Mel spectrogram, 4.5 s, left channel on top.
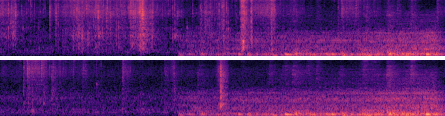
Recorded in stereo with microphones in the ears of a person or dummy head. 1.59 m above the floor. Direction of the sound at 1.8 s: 20° right (ahead or behind).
